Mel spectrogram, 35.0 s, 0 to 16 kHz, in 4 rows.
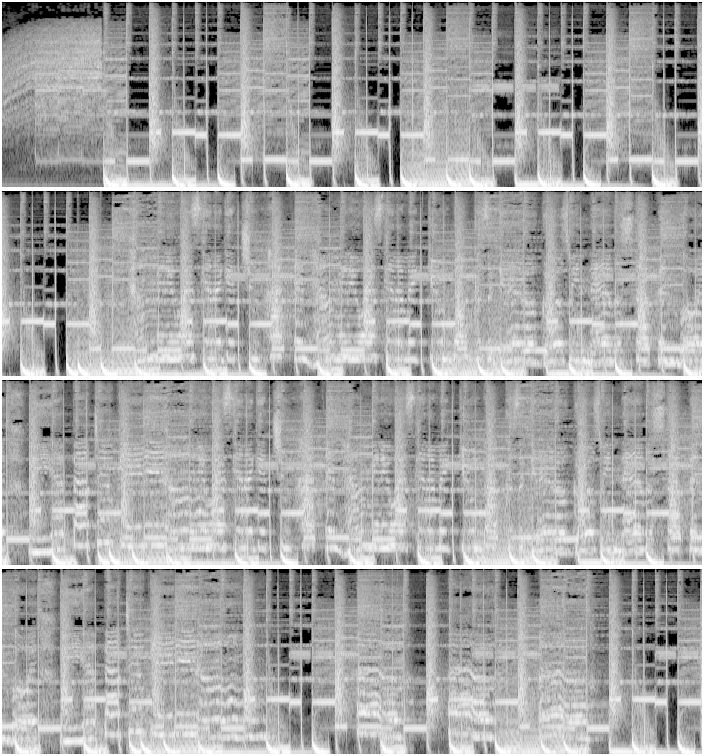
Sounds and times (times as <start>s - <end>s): Pop music: 1.2s - 35.0s.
